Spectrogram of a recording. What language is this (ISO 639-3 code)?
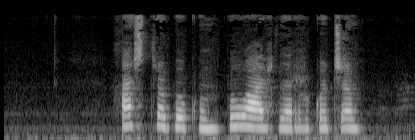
abk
